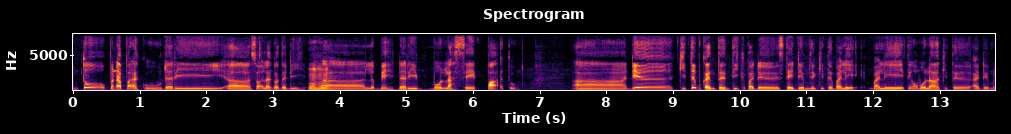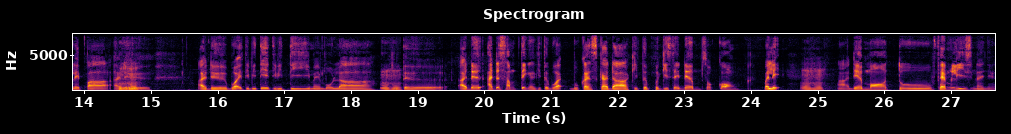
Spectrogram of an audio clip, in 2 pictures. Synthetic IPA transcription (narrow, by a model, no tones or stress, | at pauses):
unt̪ʊʔpəndapat̪̚akudaɾi | əsoa̰lankawt̪adiələbɪhdaɾibolahsepa̰ʔt̪ṵ | ədiəkit̪əbukant̪əɦənt̪ikəpadəst̪ediəmd͡ʒukit̪əbalɪʔbalɪʔt̪eŋɔʔbolahkit̪əa̰dəməlepaʔa̰də | ʔa̰dəbuat̪ɛk̚t̪ivit̪iɛk̚t̪ivit̪imãmbolakit̪əʔa̰dəadəsamt̪ɪŋjaŋkit̪əbuat̪̚bukansə̥kadakit̪əpəɡist̪ediəmsokɔŋbaleʔ | a̰diəmɔt̪ufɛmilisəbənaɲə̰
